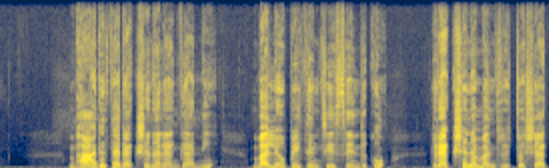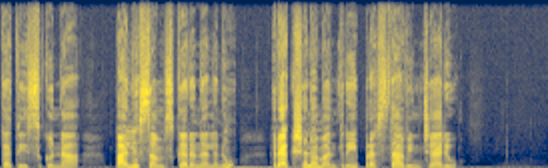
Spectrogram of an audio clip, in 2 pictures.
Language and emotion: Telugu, neutral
